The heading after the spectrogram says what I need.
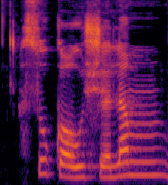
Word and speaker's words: सुकौशलम: वैसे ही जैसे आपको याद है मैंने आपको यहां पाठ पढ़ाते हुए जब इसका उच्चारण किया था तो मैंने यहां पे बोला था सुकौशलम।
